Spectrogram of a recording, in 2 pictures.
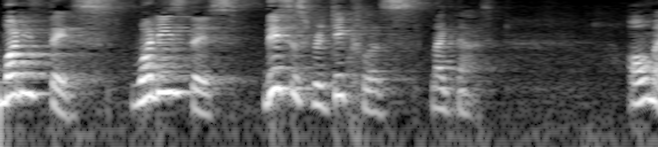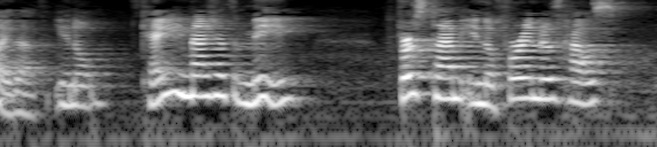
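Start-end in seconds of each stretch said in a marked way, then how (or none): none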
